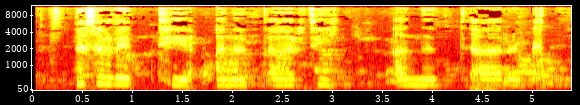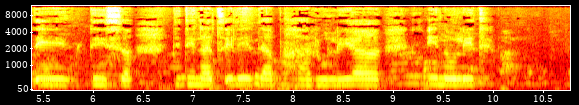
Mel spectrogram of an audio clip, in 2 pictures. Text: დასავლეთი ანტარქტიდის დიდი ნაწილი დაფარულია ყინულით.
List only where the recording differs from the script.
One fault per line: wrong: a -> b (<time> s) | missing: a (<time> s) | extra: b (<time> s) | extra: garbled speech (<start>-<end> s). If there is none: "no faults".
no faults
